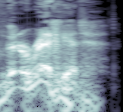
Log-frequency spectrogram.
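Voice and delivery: very high, loud, cartoon-style shout. Trying out a John C. Reilly as Wreck-It Ralph impression. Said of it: "I cannot do a John C. Reilly as Wreck-It Ralph impression".

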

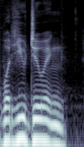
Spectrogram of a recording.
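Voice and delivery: put-on frustrated tone. Retelling own reply to a player arguing against everything: retelling a frustrated question. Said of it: "I was so frustrated".

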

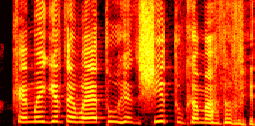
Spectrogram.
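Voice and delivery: horrible fake German accent, very high-pitched. Joking after news that germany is buying the device, the speaker does a horrible german accent. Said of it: "that was a horrible German accent".

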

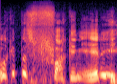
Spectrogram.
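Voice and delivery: very high, words laughed out like a maniac. Retelling mocking a bad driver while taking his picture; retelling laughing like a madman. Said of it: "i'm just like laughing like a madman".

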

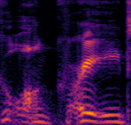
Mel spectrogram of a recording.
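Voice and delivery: half-shouted whisper. Recalling a boxer's moment in a film's final fight scene: retelling a shout-whisper. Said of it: "shouted like a shout whisper under his breath".

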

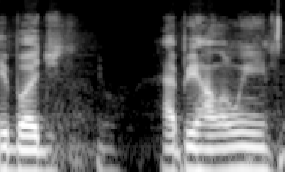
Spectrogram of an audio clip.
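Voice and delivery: plain

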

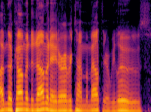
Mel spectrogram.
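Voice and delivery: put-on gloomy donkey voice. Mocking a player's quote about always losing, gloomy Eeyore voice. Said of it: "Is he Eeyore?".

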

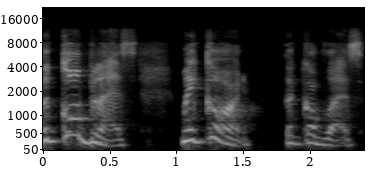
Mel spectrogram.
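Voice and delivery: clumsy, bad, fake British accent. Mid-scene, the speaker delivers a line in a bad British accent. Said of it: "Anyone British? I'm so sorry".

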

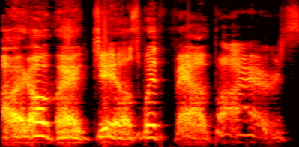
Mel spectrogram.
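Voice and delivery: very loud, high, throat-tearing gravelly scream. Narrating a game scene, the storyteller voices Connor screaming as Stefan reasons with him. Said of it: "Connor screams".

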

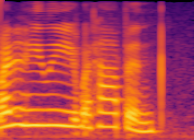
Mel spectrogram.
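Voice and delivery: high, distraught, lovesick heroine voice. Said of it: "she's like".

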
